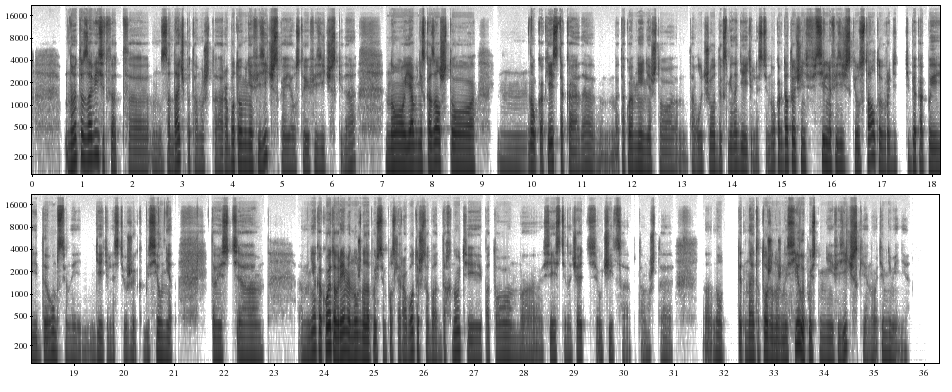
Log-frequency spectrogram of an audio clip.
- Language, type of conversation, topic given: Russian, advice, Как быстро снизить умственную усталость и восстановить внимание?
- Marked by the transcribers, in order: other background noise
